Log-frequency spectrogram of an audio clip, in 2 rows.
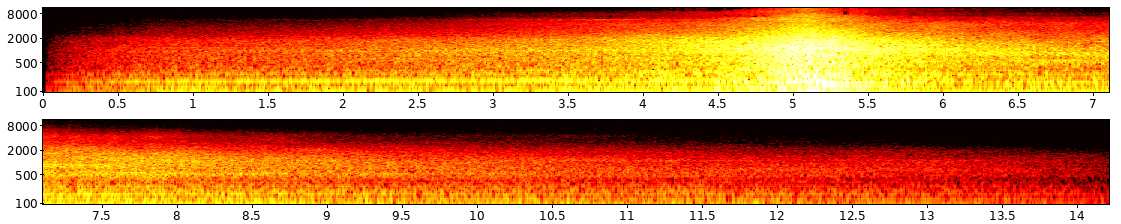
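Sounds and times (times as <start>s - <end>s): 
1986 Ford Escort driving by right to left at 55 mph: 0.5s - 11.0s.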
